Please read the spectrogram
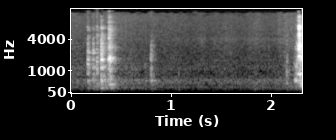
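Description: Open-end wrench clinking on the steel nut of a wall-mounted display hook as the nut is tightened: a quick cluster of sharp metallic clicks near the start, then one faint click.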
